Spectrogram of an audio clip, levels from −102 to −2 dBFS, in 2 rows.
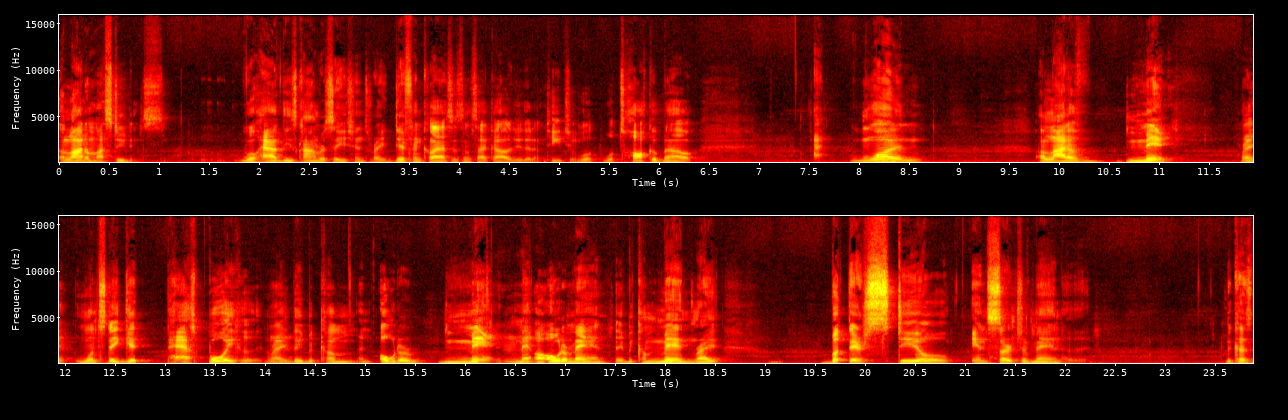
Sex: male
